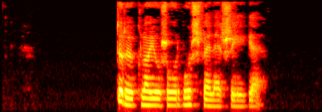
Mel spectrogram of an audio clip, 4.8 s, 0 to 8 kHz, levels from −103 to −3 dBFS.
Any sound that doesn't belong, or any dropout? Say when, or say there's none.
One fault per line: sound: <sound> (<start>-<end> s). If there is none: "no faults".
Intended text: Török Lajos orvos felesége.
no faults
